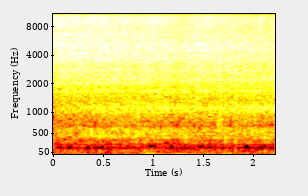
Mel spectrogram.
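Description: Garlic-mint paste hitting hot oil in a tempering with onion and garlic, giving a steady, loud, close sizzle that holds evenly throughout with no pauses and no voices.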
